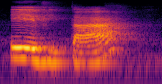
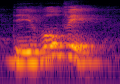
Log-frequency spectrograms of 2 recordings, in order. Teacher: palavras com a última sílaba alongada, ou seja, que elas sejam oxítonas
